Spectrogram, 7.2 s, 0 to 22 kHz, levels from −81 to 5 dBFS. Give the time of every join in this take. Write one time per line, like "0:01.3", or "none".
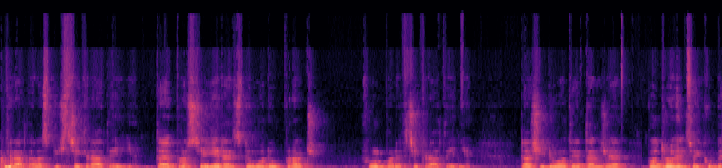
0:06.0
